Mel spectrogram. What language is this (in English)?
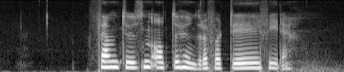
Norwegian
